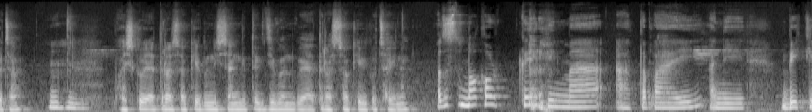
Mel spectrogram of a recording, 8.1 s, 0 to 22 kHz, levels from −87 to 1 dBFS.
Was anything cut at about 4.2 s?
no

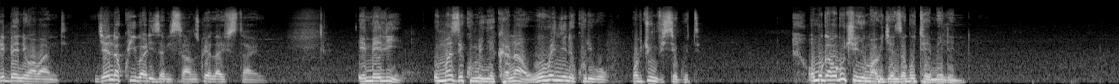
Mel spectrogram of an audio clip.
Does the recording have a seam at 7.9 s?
yes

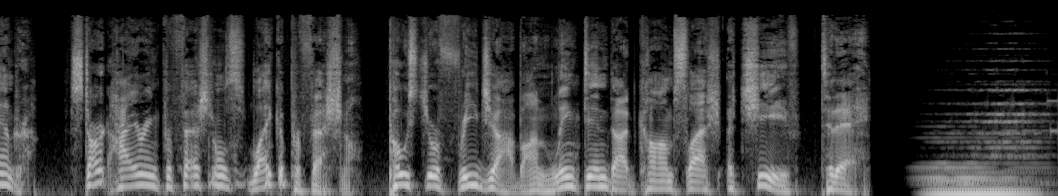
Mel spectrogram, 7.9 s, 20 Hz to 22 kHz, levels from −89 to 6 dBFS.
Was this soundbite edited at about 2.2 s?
no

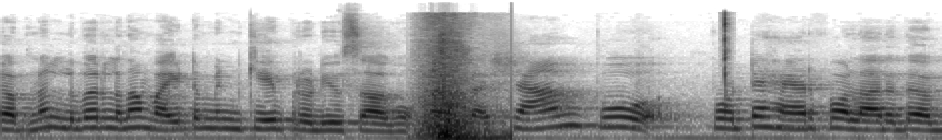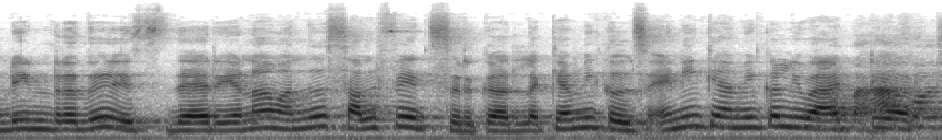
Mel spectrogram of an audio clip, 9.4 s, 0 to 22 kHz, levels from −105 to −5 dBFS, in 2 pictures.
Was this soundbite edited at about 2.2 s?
yes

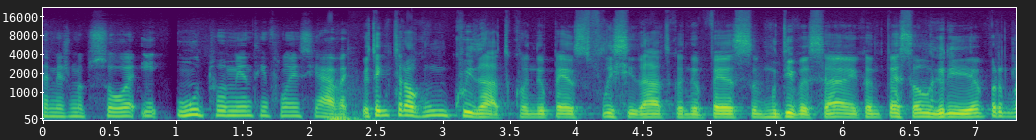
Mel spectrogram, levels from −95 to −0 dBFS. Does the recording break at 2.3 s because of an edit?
yes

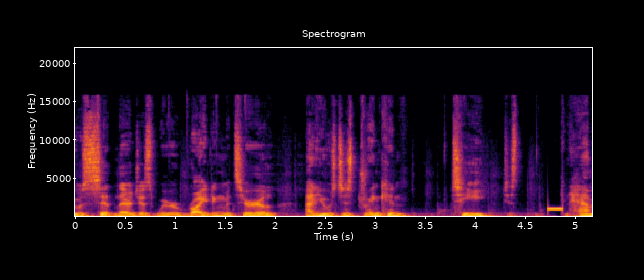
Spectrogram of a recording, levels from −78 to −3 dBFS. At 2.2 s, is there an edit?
yes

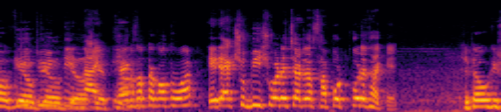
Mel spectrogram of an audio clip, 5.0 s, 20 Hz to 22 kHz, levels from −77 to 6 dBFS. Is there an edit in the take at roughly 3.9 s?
yes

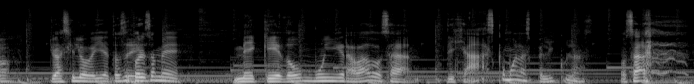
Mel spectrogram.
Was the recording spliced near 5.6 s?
no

